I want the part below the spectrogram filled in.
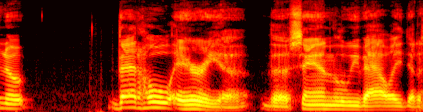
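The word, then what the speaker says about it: San Luis: So, you know, that whole area, the San Louis Valley, did I say it right?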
